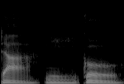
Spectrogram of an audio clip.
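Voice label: "taniko", concatenated syllables; Affixing experiment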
